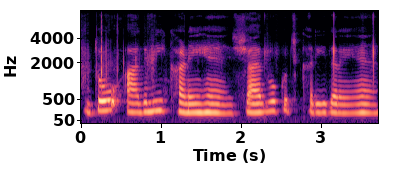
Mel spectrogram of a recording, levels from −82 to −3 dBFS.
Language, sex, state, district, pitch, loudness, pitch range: Hindi, female, Himachal Pradesh, Shimla, 195 Hz, -19 LUFS, 190-220 Hz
